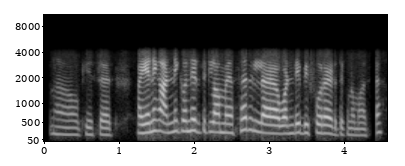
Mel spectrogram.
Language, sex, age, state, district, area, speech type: Tamil, female, 30-45, Tamil Nadu, Tiruvarur, rural, conversation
